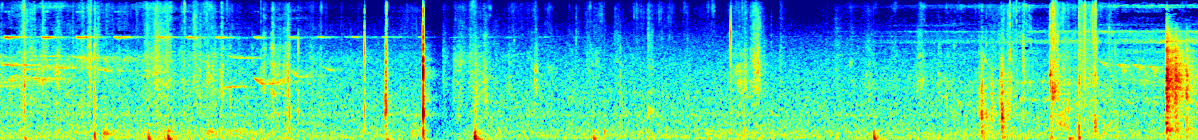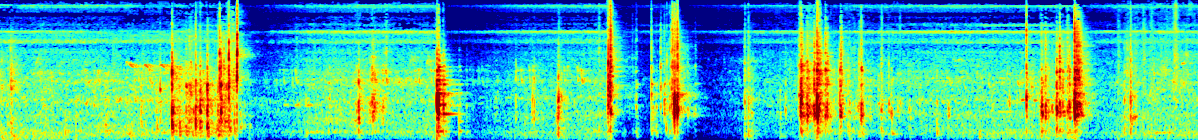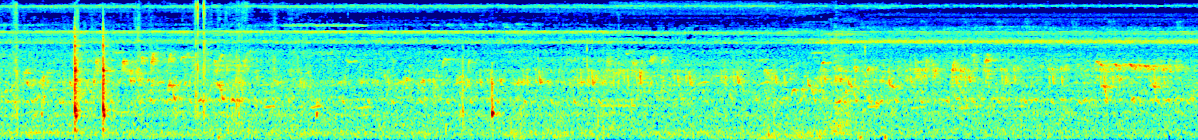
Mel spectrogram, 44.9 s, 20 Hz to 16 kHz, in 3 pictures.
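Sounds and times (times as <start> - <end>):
rustling: 0.0 - 14.1, 28.0 - 33.8.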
